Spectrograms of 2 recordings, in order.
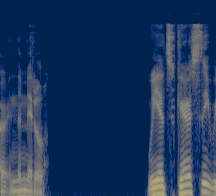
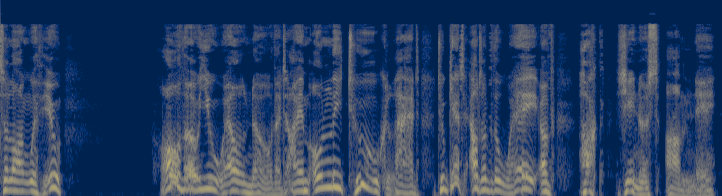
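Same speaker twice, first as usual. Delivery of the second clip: put-on stern old philosopher; 8 semitones higher than usual. Philosopher scolding the students for firing pistols. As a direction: rebuke them like a cranky old master. Philosopher addresses distant friend.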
